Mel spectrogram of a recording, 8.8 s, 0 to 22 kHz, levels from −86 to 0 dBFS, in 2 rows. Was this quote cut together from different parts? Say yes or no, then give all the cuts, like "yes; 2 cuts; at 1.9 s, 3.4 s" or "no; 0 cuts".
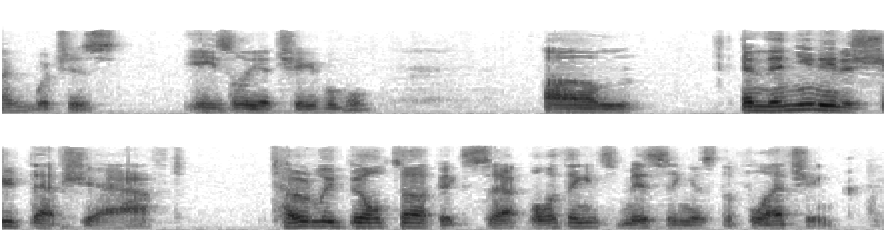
yes; 2 cuts; at 0.9 s, 4.7 s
